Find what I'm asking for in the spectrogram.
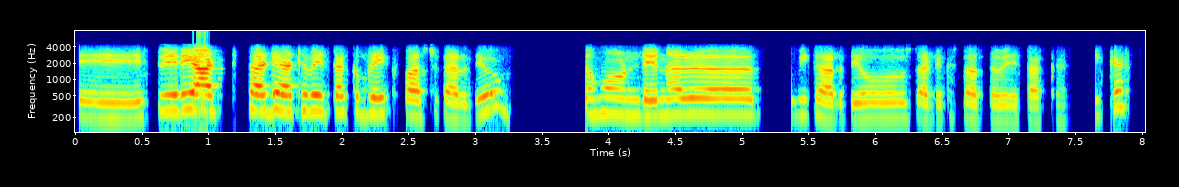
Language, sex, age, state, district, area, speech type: Punjabi, female, 45-60, Punjab, Gurdaspur, urban, conversation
